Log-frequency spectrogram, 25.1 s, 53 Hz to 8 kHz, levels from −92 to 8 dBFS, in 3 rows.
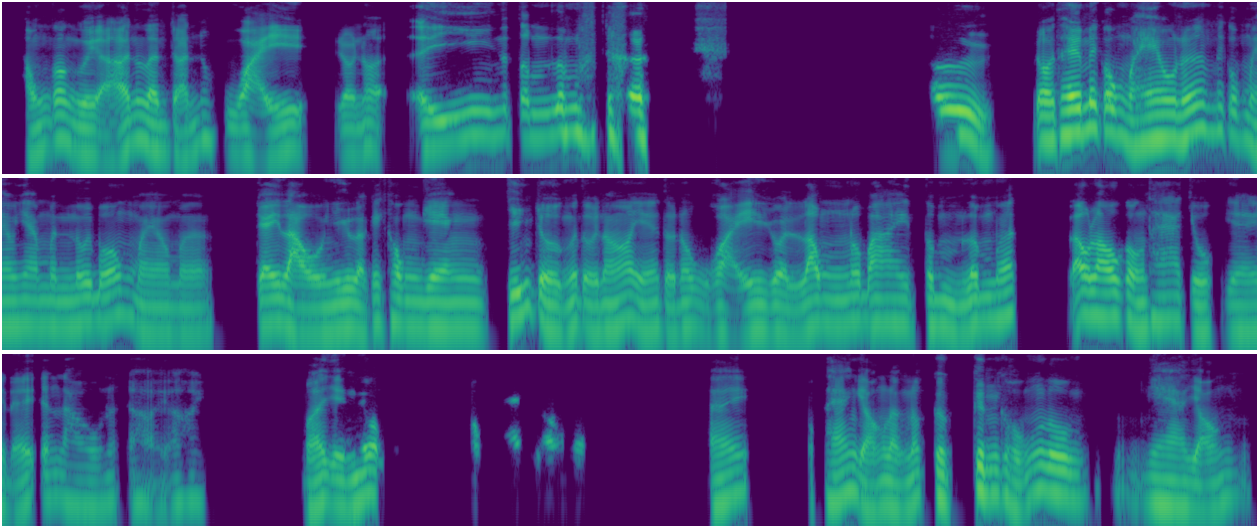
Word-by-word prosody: hổng 100 +6 -4
có 150 +1 +3
người 105 -6 0
ở - - 0
nó 150 - -2
lên 115 -5 +1
trển 105 +2 -5
nó 150 - -7 0.2
quậy 105 +2 0 0.2
rồi 100 -1 -4
nó 115 +1 -4 0.2
ị, 145 +8 -1
nó 175 - -7
tùm 155 +1 -3
lum 180 +1 +2
hết 155 -2 -3
trơn. - - +6 1.9
Ừ! 170 - +6 0.3
Rồi 145 0 +5
thêm 175 +2 +9
mấy 210 - +7
con 175 -3 +3
mèo 145 +4 +4
nữa, 175 +6 +4
mấy 185 0 -5
con 160 -4 -5
mèo 110 -3 -2
nhà 115 0 -3
mình 110 -1 -4
nuôi 120 +2 0
4 130 +4 0
con 140 -6 -8
mèo 95 -1 -4
mà 90 0 -7 0.3
cái 115 +1 +3
lầu 90 -5 +2
như 100 +3 0
là 105 - +1
cái 120 - -6
không 110 -2 -2
gian 105 -1 0
chiến 145 +7 +1
trường 100 - +2
của 115 - 0
tụi 95 -3 -2
nó 105 +3 -1
vậy 130 -7 -1
á, 105 - -3
tụi 90 - -4
nó 110 - -3
quậy 95 +2 -2
rồi 100 -1 0
lông 115 +6 -1
nó 125 - 0
bay 120 -1 -2
tùm 110 -4 -2
lum 120 +4 0
hết, 150 +3 0 0.3
lâu 150 - +4
lâu 140 -1 +5
còn 110 -6 0
tha 130 +1 -5
chuột 100 -2 -3
về 100 -1 -5
để 95 +6 -5
trên 120 - -7
lầu 100 -4 -9
nữa. 110 - -11
Trời 110 0 -13
ơi! 110 +2 -12 0.7
Bởi 105 +5 0
vậy 105 -2 0
nếu 115 +7 +1 0.7
1 - - -11 0.2
tháng - - -10
dọn - - -8
lần - - -14 0.8
đấy, 120 +8 -3 0.4
1 - - -18
tháng 125 +6 -1
dọn 90 +3 -1
lần 95 -1 -1
nó 120 - -2
cực 120 -4 +2
kinh 140 -3 +3
khủng 135 +3 -2
luôn, 130 -4 +3 0.2
nhà 110 -3 -4
dọn, 95 +5 -4
115 Hz, 215 wpm, -24 LUFS, 105-140 Hz, 1.9 s, thêm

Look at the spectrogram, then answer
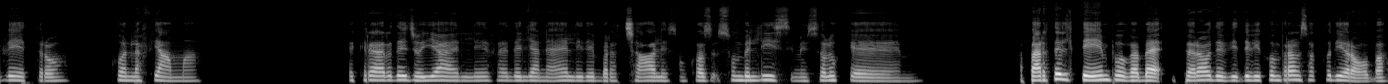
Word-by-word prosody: vetro, 180 -2 -5 0.4
con 190 -3 -4
la 180 - -3
fiamma? 170 -3 -6 1.5
e 190 - -8
creare 195 -1 0
dei 200 -1 +3
gioielli? 180 -1 -2
Fai 185 +1 -9
degli 180 0 -4
anelli, 180 +1 -4
dei 180 0 -4
bracciali, 170 0 -5
son 170 0 -20
cose 175 -1 -5
son 200 -1 -5
bellissimi 185 -3 -2
solo 185 +3 -3
che, 155 -3 -5
mhmm, 150 +1 -20 1.0
a - - -17
parte 195 +4 +6
il 225 -5 +6
tempo, 205 +1 +6
vabbè, 180 -1 +4
però 195 +1 +3
devi 185 -2 0
devi 190 +1 +1
comprare 205 +2 0
un 205 - -1
sacco 200 +1 -8
di 200 -2 +2
roba. 160 -1 -2
180 Hz, 145 wpm, -19 LUFS, 170-195 Hz, 1.5 s, parte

